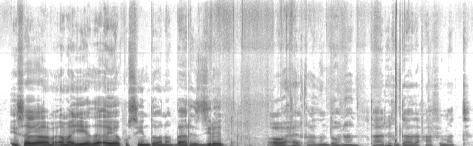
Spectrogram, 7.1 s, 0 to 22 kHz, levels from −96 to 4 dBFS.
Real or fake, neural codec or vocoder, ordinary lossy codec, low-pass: real; none; none; none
